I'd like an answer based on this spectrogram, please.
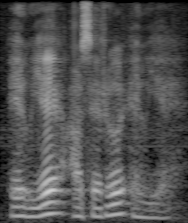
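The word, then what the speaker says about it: אהיה אשר אהיה: 나는 스스로 있는 자 아니라 히브리어 발음은 이렇게 됩니다. 에의에 아세르 에의에 나는 스스로 있는 자 아니라 여기에서 스스로 있는 자 에의에는 미완료 1인칭 단수입니다.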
